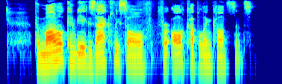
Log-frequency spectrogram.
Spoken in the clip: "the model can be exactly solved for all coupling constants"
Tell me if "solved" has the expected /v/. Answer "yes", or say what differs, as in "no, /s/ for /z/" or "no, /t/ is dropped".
yes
